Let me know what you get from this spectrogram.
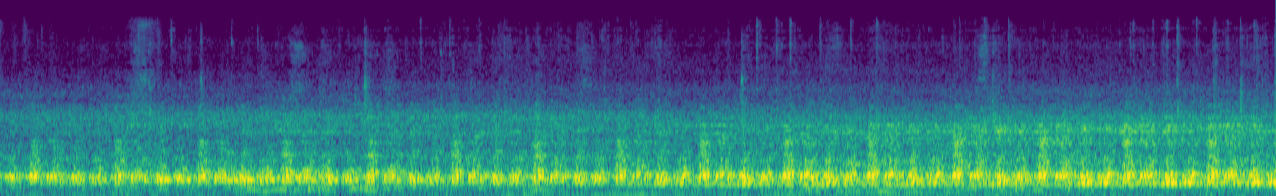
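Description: A train running with a steady, fluttering drone.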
